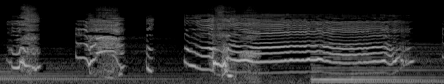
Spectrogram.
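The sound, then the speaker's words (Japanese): A girl cries in a few sobbing wails with short gasping breaks, then breaks into one long, high, drawn-out wail that wavers to the end. “泣かないでよ。”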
